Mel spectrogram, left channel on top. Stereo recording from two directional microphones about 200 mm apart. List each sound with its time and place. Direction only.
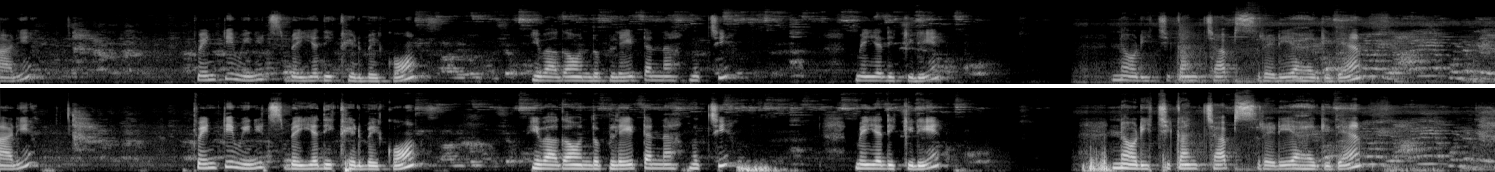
0.0 s a sound: 40° right (ahead or behind)
2.0 s a woman's voice: 35° right (ahead or behind)
5.3 s a woman's voice: 40° right (ahead or behind)
8.3 s speech: 40° right (ahead or behind)
10.8 s a sound: 45° right (ahead or behind)
11.1 s a woman's voice: 45° right (ahead or behind); by 13.6 s 30° right (ahead or behind)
